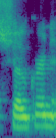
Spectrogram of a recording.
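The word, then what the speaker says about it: Sjögren: I have a disease called Sjogren. It's spelled S-J-O-G-R-E-N-S, Sjogren syndrome.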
